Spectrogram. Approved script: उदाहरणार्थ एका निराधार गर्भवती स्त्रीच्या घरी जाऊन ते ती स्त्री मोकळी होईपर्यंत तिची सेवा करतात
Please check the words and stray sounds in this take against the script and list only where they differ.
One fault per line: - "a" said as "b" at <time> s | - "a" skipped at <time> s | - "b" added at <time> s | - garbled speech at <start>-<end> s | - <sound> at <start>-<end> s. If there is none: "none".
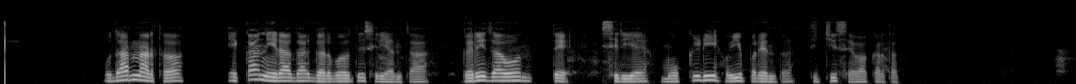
- "ती" skipped at 5.7 s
